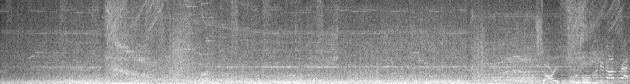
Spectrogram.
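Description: Hover vehicles whoosh and roar steadily as they race.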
